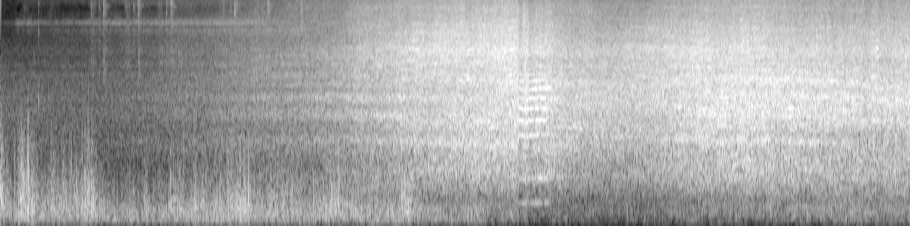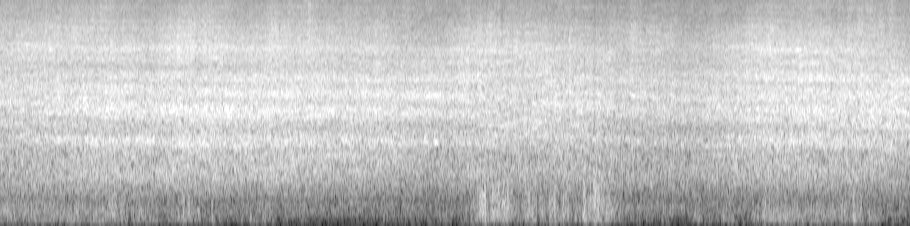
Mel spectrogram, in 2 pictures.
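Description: Siemens Hellas Sprinter electric locomotive passing at speed with a container freight train, followed by the wagons rolling by in a steady rush of wheel and rail noise. Wind buffets the microphone at first, with a few low thumps near the end.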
